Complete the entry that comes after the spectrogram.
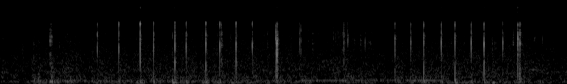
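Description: Fingertips open, close and click a small, solid pink plastic toy hair clip held in both hands. The result is a quick series of sharp, bright plastic clicks and light tapping, with a faint low hum underneath.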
